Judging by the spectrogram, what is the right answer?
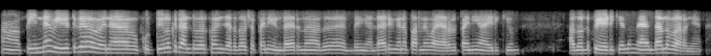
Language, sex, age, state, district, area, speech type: Malayalam, female, 60+, Kerala, Kozhikode, urban, conversation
